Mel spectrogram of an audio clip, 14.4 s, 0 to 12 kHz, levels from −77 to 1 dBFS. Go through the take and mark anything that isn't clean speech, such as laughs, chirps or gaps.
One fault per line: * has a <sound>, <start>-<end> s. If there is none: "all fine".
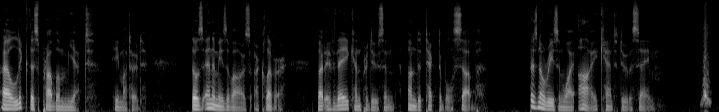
* has a whoosh, 14.0-14.3 s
